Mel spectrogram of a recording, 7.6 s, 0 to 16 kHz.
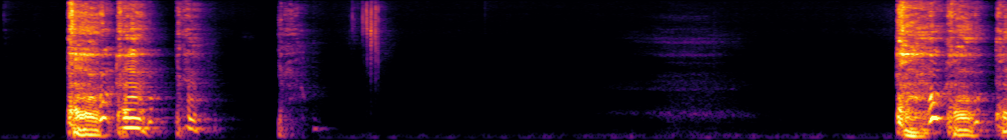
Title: new cough 2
